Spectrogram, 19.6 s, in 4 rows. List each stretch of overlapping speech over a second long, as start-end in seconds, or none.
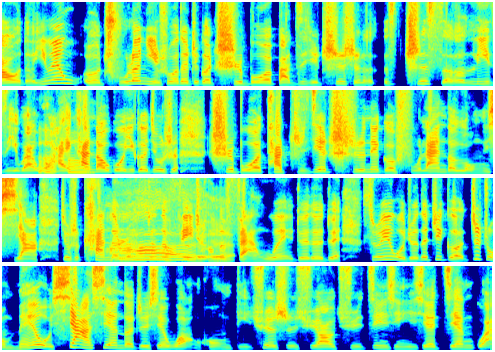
10.8-12.2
